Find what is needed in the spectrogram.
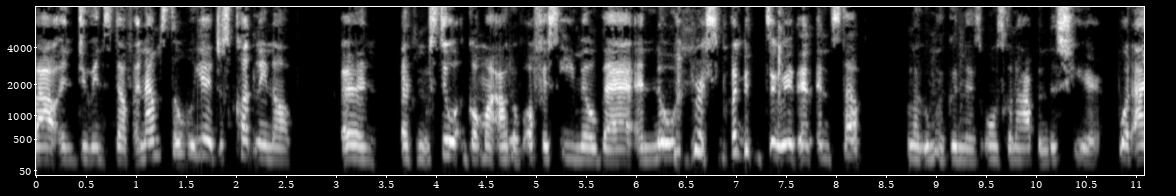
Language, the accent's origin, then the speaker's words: English; Nigeria; first language Yoruba; English is a second language; I'm a West African girl from Nigeria and Yoruba.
